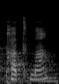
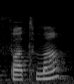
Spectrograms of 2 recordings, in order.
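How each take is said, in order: First: The name begins with a P sound. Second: The name begins with an F sound. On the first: "P olarak kullanın" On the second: "isminizde F varsa"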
